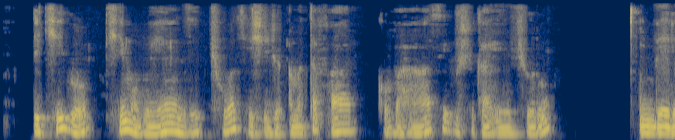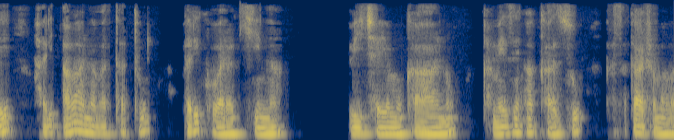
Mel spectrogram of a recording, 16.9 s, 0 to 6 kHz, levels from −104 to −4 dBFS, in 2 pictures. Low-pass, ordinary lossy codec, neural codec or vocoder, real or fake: 5.4 kHz; AAC, 24 kbps; none; real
